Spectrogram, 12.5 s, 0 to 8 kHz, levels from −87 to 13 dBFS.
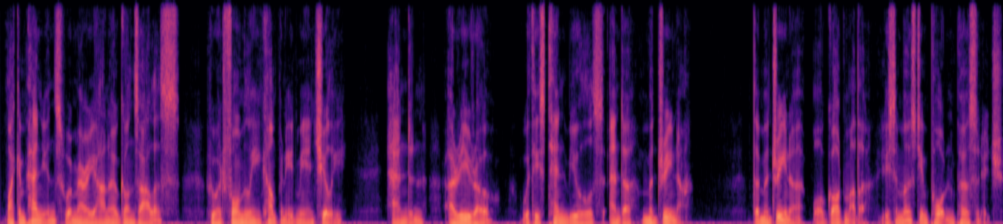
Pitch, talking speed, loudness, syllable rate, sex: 115 Hz, 150 wpm, -19 LUFS, 5.7 syllables/s, male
